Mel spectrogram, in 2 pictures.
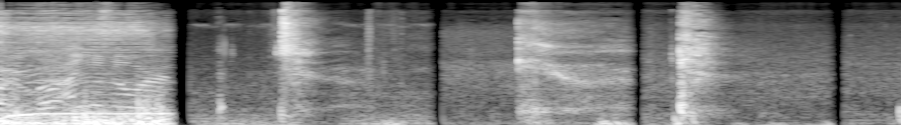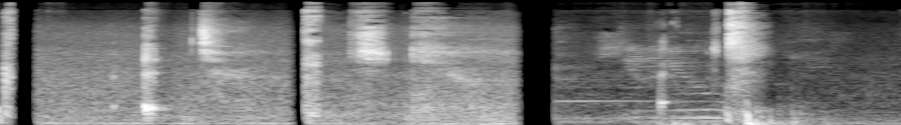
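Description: Several short explosive bursts with quiet gaps, fitting a run of repeated sneezes, with some background noise.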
